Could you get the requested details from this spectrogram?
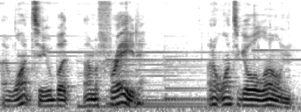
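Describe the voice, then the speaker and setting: A man reading aloud the lines of a shy, troubled young woman in love, soft and halting. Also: mid-range voice, faint music behind, natural voice. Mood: hesitant. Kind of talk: reading game dialogue aloud.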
